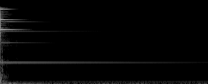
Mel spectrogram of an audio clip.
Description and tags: Multisample hits from a toy xylophone recorded with an overhead B1 microphone and cleaned up in Wavosaur.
